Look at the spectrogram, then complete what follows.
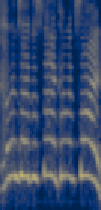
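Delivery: very high-pitched teacher's yell. The speaker shows how a teacher calls kids in from the playground, teacher yelling. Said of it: "Like if I was a teacher yelling at my kids".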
